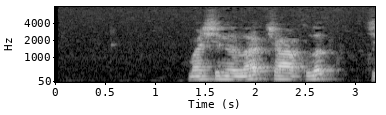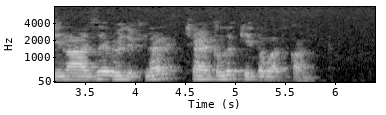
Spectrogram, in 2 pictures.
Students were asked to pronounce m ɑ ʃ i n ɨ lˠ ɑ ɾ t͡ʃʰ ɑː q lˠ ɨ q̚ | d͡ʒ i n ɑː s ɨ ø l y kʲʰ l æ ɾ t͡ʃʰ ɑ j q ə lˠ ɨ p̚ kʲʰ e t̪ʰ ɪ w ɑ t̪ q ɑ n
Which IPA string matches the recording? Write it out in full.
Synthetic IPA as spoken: m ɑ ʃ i n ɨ lˠ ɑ ɾ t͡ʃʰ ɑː q lˠ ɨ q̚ | d͡ʒ i n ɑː z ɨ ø l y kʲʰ l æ ɾ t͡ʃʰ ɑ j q ə lˠ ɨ p̚ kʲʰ e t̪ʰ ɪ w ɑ t̪ q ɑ n

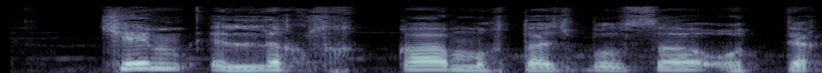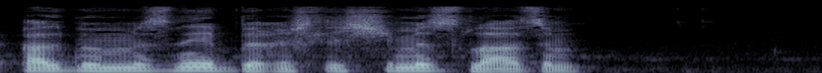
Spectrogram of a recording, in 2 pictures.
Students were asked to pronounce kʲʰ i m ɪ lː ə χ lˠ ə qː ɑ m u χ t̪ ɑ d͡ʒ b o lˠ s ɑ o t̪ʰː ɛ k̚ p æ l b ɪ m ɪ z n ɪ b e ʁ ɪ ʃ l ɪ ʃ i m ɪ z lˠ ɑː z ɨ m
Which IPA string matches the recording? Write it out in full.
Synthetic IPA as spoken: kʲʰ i m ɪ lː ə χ lˠ ə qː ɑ m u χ t̪ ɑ d͡ʒ b o lˠ s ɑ o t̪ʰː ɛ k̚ q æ l b ɪ m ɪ z n ɪ b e ʁ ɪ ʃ l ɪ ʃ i m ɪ z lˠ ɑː z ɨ m

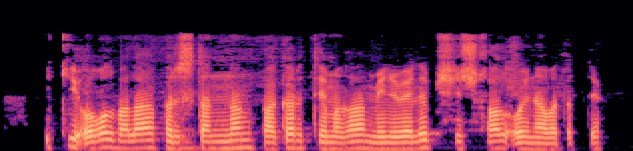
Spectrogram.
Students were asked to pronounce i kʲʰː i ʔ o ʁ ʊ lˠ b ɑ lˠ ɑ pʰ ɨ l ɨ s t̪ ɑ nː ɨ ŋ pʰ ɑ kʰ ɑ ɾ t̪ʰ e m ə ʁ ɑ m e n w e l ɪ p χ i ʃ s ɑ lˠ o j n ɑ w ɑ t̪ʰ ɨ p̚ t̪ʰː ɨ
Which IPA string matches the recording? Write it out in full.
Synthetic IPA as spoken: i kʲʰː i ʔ o ʁ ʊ lˠ b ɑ lˠ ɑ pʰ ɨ ɾ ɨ s t̪ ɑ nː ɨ ŋ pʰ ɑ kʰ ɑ ɾ t̪ʰ e m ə ʁ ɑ m e n w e l ɪ p ʃ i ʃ χ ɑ lˠ o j n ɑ w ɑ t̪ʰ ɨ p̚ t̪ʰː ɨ

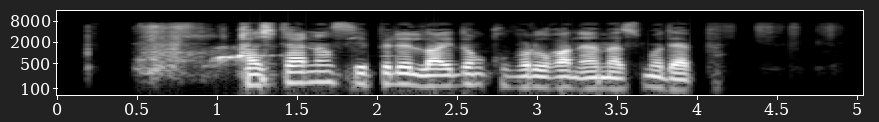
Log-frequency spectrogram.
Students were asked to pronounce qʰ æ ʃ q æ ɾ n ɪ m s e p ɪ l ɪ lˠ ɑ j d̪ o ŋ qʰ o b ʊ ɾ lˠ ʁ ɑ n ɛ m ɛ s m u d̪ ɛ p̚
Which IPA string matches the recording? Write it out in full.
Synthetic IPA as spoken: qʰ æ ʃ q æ ɾ n ɪ ŋ s e p ɪ l ɪ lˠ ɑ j d̪ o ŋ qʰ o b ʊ ɾ lˠ ʁ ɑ n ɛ m ɛ s m u d̪ ɛ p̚

